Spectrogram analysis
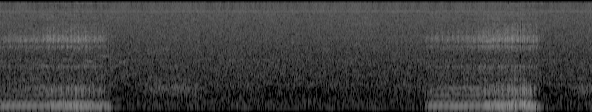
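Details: Snoring during sleep: two low rumbling snores about four seconds apart in a quiet room.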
